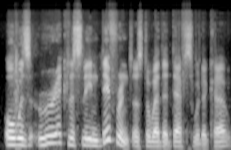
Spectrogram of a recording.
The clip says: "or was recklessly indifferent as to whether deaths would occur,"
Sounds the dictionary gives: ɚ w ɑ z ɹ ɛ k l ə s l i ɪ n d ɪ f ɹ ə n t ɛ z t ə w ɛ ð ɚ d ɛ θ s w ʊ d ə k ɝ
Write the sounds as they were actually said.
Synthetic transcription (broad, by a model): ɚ w ɑ z ɹ ɛ k l ə s l i ɪ n d ɪ f ɹ ə n t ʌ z t ə w ɛ ð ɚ d ɛ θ s w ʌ d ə k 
